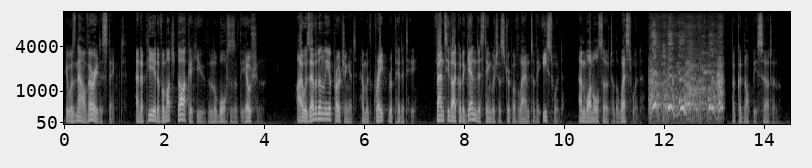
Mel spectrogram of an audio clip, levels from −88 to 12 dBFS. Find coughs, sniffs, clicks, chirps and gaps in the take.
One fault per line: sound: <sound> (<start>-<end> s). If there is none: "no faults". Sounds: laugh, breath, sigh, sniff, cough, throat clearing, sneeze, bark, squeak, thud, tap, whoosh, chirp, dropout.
sound: bark (11.7-13.2 s)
